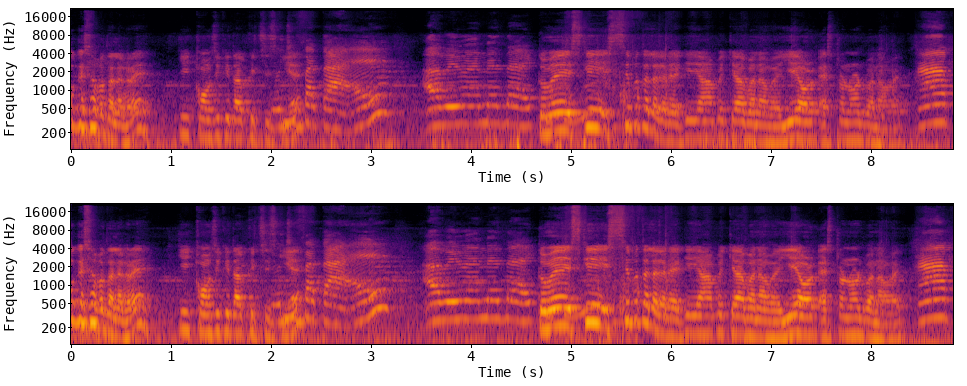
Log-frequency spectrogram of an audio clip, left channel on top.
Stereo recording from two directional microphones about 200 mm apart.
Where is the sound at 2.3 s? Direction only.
5° left (ahead or behind).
